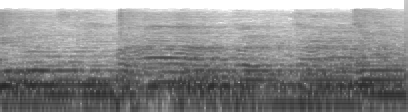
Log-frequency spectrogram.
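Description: Live acoustic band: a male vocalist sings held, drawn-out notes over acoustic guitar and bass.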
